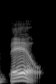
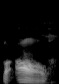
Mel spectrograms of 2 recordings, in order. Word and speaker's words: Baal: things but they they give it up to baale it's actually pronounced Bal but um CH uh verse n this chapter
